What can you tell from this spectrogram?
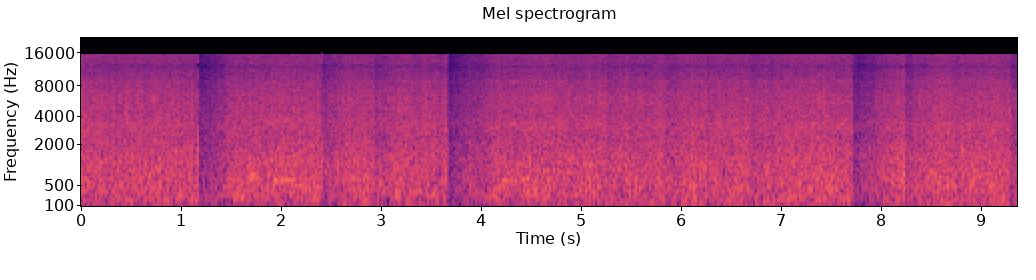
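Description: Rushing water of a rocky stream pouring over and between boulders, a steady hiss that drops briefly three times.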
